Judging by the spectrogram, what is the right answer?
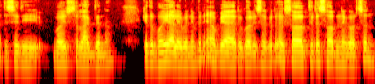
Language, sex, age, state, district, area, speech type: Nepali, male, 30-45, West Bengal, Darjeeling, rural, spontaneous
